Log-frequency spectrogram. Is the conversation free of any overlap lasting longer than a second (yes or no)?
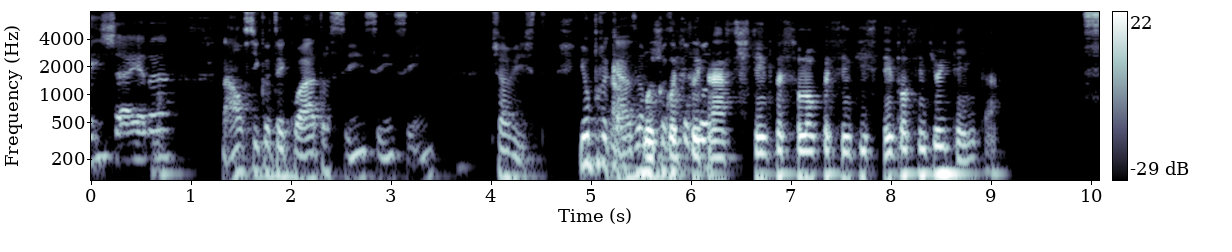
no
